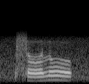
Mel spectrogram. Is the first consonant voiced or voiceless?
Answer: voiceless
